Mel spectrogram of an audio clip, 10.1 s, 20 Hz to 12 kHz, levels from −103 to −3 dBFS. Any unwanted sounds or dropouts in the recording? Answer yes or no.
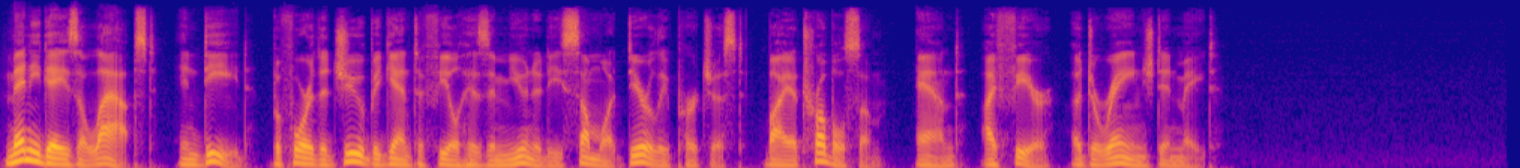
no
